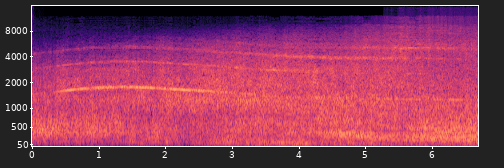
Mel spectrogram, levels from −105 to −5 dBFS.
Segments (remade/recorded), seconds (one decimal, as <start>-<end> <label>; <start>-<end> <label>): 0.0-0.9 recorded; 0.9-1.4 remade; 1.4-3.7 recorded; 3.7-5.5 remade; 5.5-6.7 recorded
